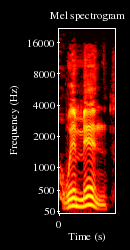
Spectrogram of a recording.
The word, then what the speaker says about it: womyn: men in the title, so they prefer to be called women, where it's WOMYN. Oh, women. So if you were to take, because it kind of rhymes with hymen.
